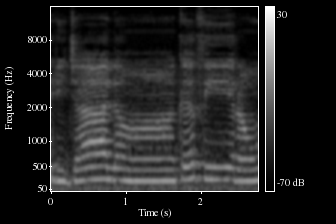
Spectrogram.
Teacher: जैसे रिजालन में जो नून है ना उसको नाक में छुपा लेंगे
